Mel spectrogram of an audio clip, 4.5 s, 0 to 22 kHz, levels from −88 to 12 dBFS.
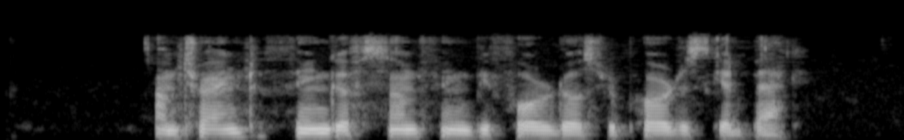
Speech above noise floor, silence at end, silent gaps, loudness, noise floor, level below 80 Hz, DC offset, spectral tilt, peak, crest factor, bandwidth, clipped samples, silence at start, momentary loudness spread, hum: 58 dB; 0.6 s; none; -18 LUFS; -75 dBFS; -60 dBFS; under 0.1%; -4.5 dB/octave; 0 dBFS; 18 dB; 7.8 kHz; under 0.1%; 0.8 s; 7 LU; none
